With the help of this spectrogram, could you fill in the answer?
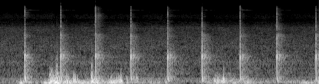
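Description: A 3 lb hammer strikes the deep concrete footing under a barn post nine times in a steady rhythm, each hit a sharp, short tap with a low thud and little ringing. The footing sounds solid compared with the floating floor slab, so it can be reused.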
